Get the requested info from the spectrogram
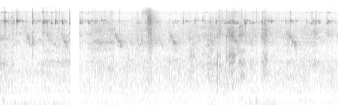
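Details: Pekingese puppies playing in a front yard: thin, high-pitched yips and whimpers at irregular moments over soft outdoor background, with a brief silent gap early on.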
